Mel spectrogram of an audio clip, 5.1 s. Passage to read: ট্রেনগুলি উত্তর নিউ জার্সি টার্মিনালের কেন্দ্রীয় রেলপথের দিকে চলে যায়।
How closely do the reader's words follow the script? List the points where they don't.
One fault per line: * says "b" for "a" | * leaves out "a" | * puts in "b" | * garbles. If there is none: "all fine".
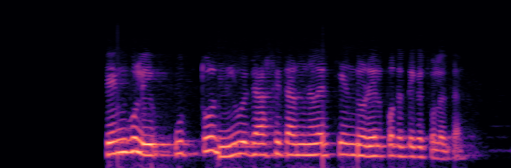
all fine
